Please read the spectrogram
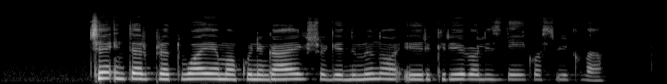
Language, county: Lithuanian, Šiauliai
